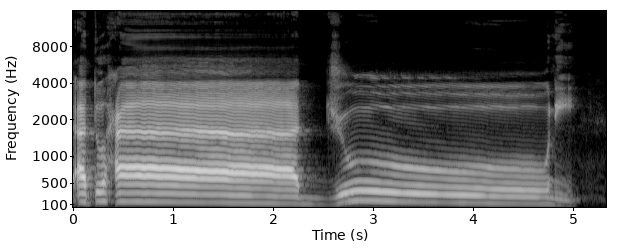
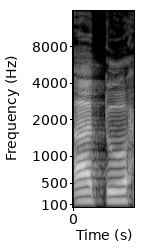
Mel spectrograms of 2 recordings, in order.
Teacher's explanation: Notice I held the noon in my nose a little bit. That's called gunna. · we have to do gunna on this noon shadda. We have to hold it in our nose a little bit.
